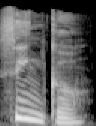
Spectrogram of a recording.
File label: Spanish Number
